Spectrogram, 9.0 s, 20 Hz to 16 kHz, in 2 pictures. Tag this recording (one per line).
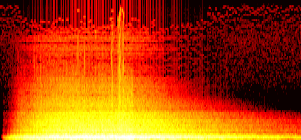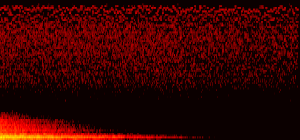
1500-AD
battle
foghorn
horn
leave-battle
solders
war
